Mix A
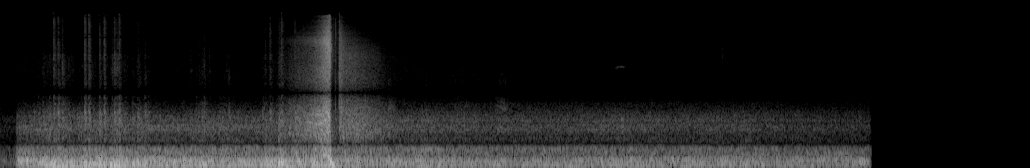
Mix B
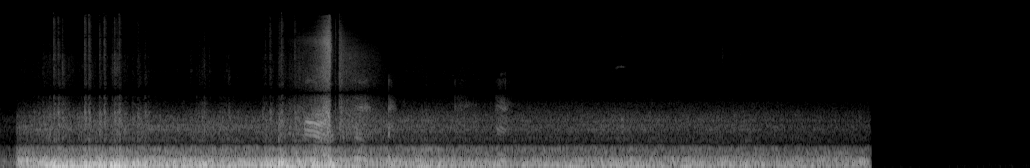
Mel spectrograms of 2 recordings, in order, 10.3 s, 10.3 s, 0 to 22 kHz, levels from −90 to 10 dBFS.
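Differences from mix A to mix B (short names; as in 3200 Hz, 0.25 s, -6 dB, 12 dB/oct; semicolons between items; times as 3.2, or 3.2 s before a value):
speech +9.0 dB; second sound -7.0 dB; master: add low shelf 80 Hz +11 dB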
